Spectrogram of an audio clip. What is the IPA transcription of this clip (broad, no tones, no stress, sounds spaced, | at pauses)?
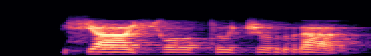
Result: ɕ aː ç ɔː t ɤ t͡ʃ ɔ r a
